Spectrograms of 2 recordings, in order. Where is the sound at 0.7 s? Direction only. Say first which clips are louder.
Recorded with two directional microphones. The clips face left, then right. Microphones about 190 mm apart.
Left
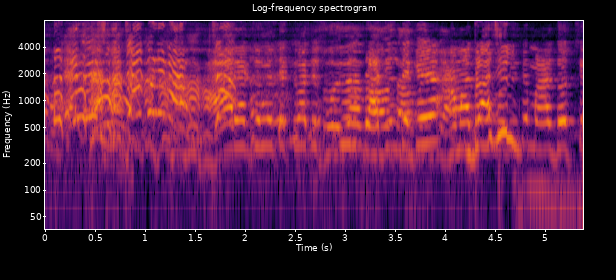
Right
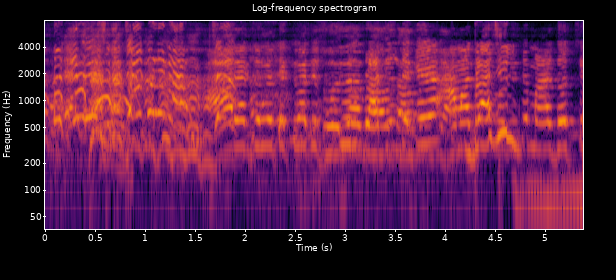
Right 2 dB; 40° right (ahead or behind).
